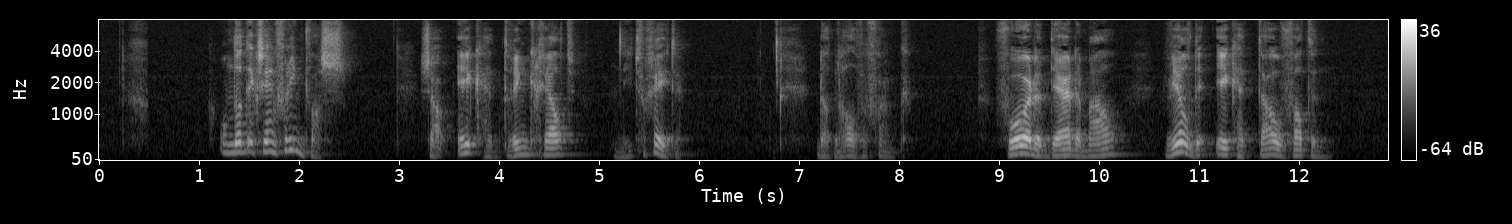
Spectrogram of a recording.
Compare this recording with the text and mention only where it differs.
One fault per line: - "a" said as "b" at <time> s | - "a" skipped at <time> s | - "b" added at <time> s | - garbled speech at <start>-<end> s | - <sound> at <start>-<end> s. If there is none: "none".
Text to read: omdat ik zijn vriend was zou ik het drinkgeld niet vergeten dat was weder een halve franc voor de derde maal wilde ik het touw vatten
- "was weder" skipped at 7.4 s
